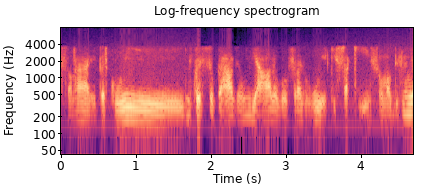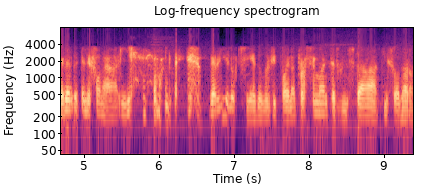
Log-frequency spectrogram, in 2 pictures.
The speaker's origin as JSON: {"language": "Italian", "town": "Genoa", "region": "Liguria", "country": "Italy", "said": "noi siamo di Genova e quindi in quanto Liguri ci spostiamo un po' a Ponente, un po' a Levante"}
